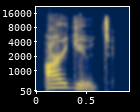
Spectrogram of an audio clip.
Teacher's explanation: First syllable is R, which is the stressed syllable. It has a short A vowel sound.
